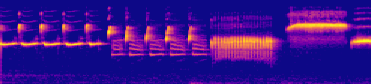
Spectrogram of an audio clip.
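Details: Male canaries singing mating song: a series of looping whistled notes repeated about five times, a lower repeated phrase, a buzzy rattling trill, then a sustained high whistle.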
